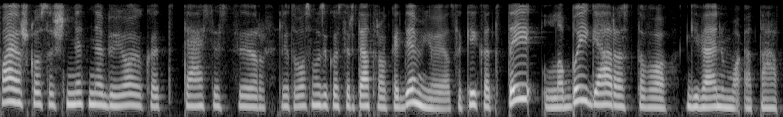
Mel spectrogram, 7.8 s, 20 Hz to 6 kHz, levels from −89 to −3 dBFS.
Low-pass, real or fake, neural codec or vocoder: 5.4 kHz; real; none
